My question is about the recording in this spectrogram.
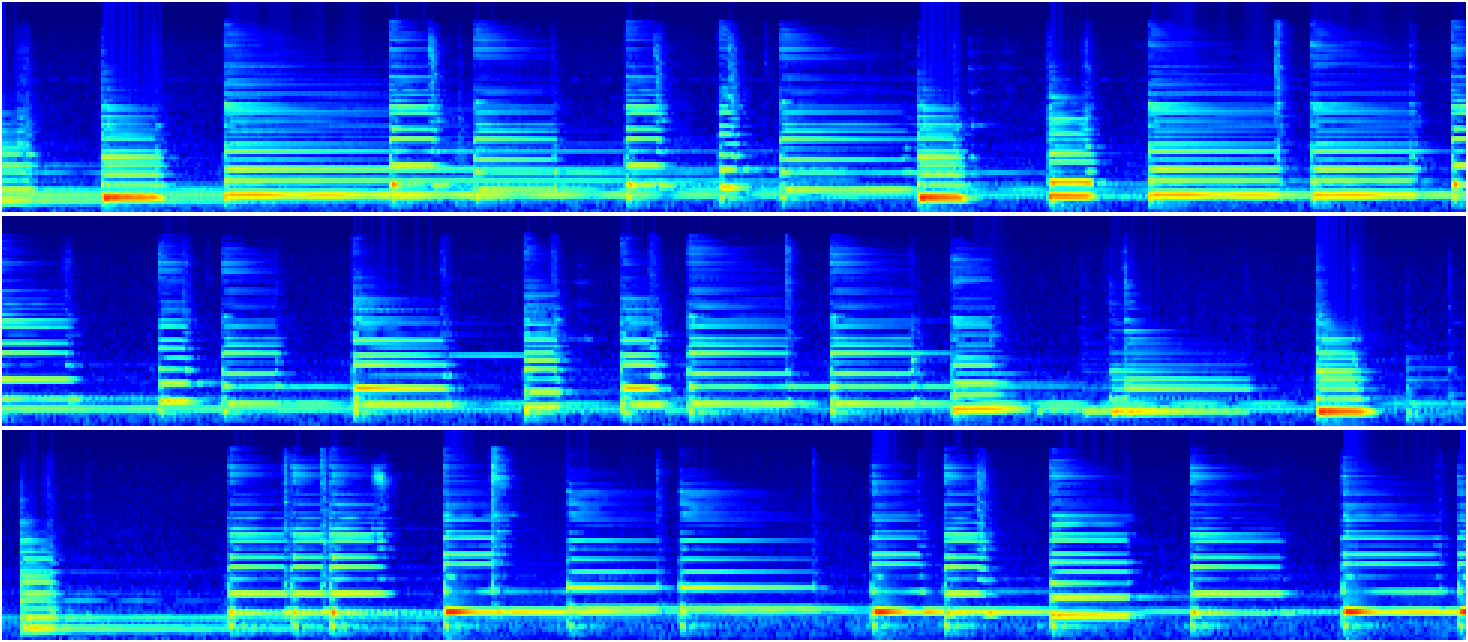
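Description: Steel-string Epiphone acoustic guitar played solo: a melody picked out one note at a time, with lower strings left ringing beneath it.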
